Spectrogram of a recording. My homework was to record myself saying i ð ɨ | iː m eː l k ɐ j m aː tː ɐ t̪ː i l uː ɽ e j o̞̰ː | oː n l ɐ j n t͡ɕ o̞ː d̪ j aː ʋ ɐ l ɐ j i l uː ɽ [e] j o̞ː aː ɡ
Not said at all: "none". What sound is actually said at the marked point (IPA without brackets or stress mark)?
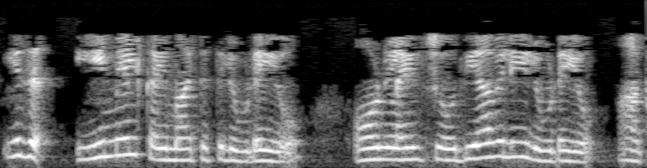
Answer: e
